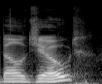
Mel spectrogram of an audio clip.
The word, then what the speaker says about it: Bel Geode: And Bel Geode.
